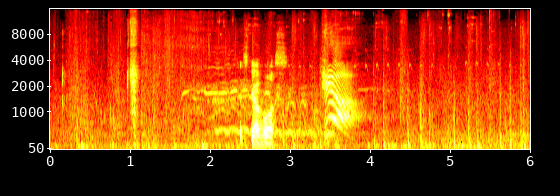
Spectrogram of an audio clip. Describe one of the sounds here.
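A horse's hooves thud on soft ground at a walk.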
